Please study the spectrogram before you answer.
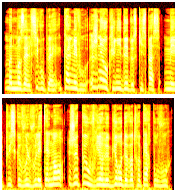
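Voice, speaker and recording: A woman voicing a calm, loyal young male assistant who speaks formally and deferentially in an animated story. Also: on the high side, fast, no echo, clean studio sound, lightly acted. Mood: pleading.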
